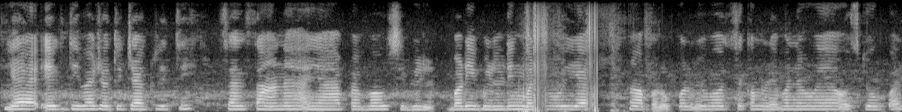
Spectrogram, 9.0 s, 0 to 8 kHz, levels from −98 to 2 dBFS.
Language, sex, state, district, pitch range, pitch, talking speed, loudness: Hindi, female, Punjab, Fazilka, 220-235 Hz, 225 Hz, 180 wpm, -19 LUFS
